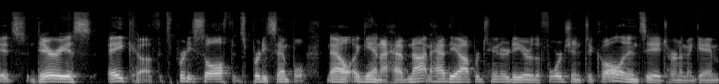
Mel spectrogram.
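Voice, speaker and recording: An ordinary speaking voice from a man at medium pitch, fairly quick, with big swings in loudness over a quiet background. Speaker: public address announcer. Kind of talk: casual explanation to camera.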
